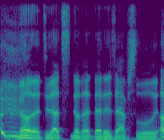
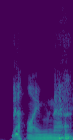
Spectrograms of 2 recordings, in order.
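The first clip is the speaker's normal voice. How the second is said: put-on cartoon squid character voice; 7 semitones lower, 11 dB quieter than usual. Repeating the line back while joking: Squidward voice. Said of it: "Giving your dick a Squidward voice".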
